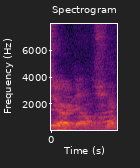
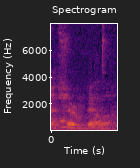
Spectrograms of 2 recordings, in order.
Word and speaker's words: Ciardavella: Pronounce Ciardell. No, Ciardavella. Ciardavella. I've said it 3 different ways, 3 different times.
